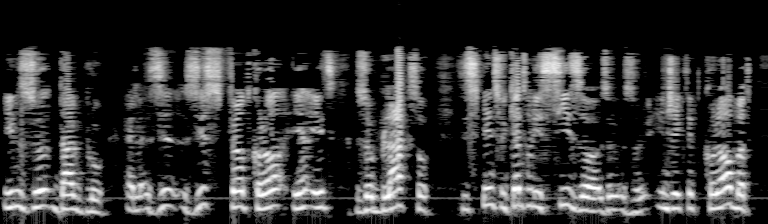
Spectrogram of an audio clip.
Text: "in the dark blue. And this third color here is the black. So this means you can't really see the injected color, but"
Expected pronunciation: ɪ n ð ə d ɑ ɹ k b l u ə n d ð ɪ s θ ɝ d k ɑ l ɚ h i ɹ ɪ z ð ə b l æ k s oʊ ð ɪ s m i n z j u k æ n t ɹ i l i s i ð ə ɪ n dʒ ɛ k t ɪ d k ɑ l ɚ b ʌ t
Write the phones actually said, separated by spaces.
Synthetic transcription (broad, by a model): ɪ n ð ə d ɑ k b l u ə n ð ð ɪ s f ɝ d k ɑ l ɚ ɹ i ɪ s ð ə b l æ k s oʊ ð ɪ s m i n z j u k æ n t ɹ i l i s i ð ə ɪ n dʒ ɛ k t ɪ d k ɑ l ɚ b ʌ t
